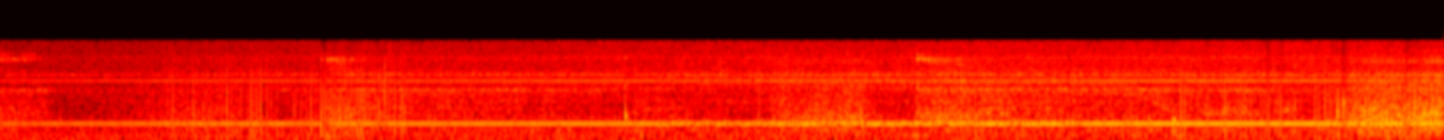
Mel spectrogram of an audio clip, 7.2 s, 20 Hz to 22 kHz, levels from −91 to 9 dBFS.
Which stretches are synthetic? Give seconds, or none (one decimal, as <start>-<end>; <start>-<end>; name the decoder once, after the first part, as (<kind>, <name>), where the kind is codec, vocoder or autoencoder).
3.3-5.4 (vocoder, Vocos)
